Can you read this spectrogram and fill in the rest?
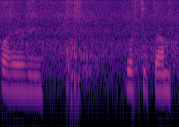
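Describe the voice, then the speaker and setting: A woman chatting casually off camera during a woods walk, speaking softly as she chimes in. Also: medium pitch, flat delivery, moderate pace. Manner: soft-spoken, chiming in from a distance. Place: outdoors in mountain woods. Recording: distant voice with loud outdoor noise.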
